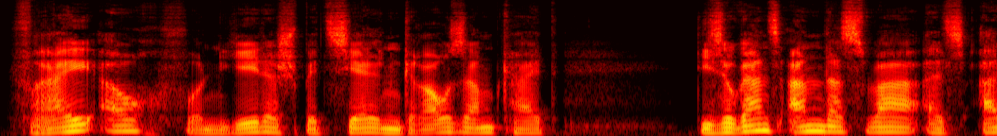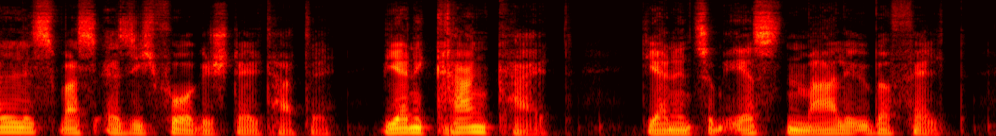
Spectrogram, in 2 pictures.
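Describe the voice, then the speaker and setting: A man narrating a classic audiobook in a low, lively voice with measured, expressive phrasing. The studio sound is dry and close. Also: dry recording. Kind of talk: scripted literary narration.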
